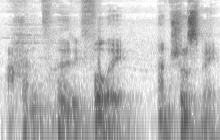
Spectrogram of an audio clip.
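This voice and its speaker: A middle-aged man with a Yorkshire accent compères a live stage event, very animated, chatty and jokey as he asks the crowd questions. His voice sits on the low side, mellow and moderately paced, in a low-quality recording.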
